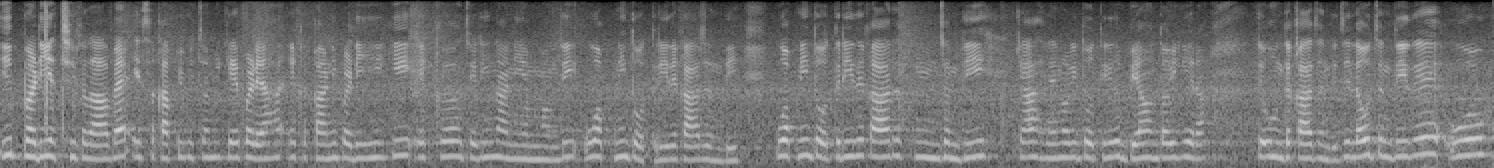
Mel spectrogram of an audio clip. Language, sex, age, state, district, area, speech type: Dogri, male, 18-30, Jammu and Kashmir, Jammu, rural, spontaneous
